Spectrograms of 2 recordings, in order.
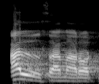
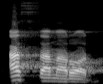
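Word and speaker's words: الثمرات: Attsamarat bukan altsamarat kan? Tapi atsamarat.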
